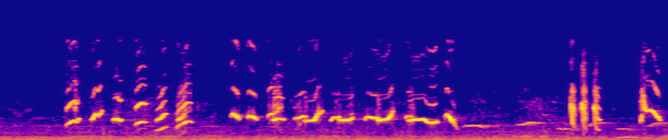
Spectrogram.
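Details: White-rumped shama, a champion bird used as a master song for training another bird, sings quick paired whistled notes that run into a steady series of warbled phrases, ending with sharp high calls.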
